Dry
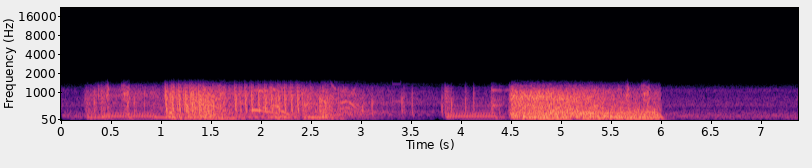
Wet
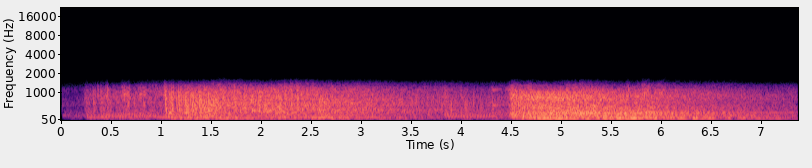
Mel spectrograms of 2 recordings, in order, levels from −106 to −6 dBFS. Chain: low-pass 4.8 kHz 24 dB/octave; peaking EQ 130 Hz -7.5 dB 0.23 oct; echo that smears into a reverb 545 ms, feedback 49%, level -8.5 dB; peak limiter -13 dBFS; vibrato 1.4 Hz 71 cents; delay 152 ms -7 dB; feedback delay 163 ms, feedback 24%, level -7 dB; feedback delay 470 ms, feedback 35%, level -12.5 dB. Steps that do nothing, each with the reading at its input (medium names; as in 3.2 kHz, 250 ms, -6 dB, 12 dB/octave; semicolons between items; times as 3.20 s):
low-pass 4.8 kHz: input has nothing above 1.2 kHz; peak limiter -13 dBFS: peak at its input -19.0 dBFS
